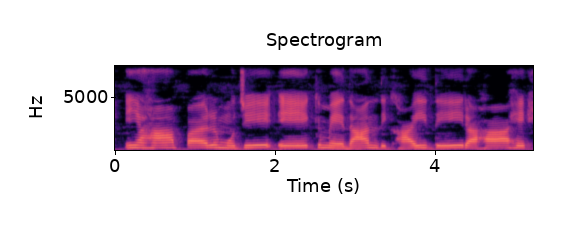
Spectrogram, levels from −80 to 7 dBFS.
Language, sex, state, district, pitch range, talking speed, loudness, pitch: Hindi, female, Bihar, Darbhanga, 215-235 Hz, 105 wpm, -15 LUFS, 225 Hz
